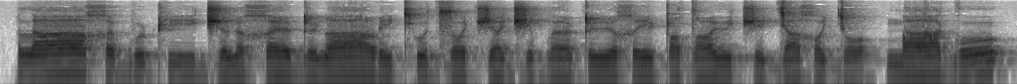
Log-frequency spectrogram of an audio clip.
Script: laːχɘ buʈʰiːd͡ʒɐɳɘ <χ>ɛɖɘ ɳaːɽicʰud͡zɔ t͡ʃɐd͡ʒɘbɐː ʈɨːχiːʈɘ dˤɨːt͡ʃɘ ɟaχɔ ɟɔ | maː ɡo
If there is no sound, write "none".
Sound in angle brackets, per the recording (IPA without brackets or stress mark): χ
